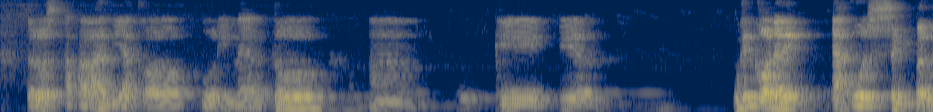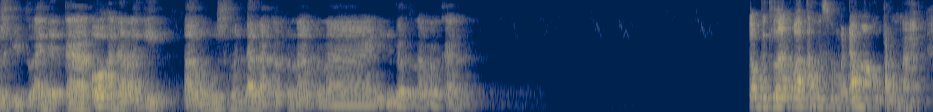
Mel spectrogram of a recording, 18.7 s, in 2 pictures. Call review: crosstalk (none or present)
none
